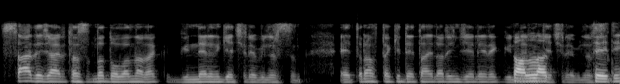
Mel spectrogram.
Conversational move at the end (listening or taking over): taking over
